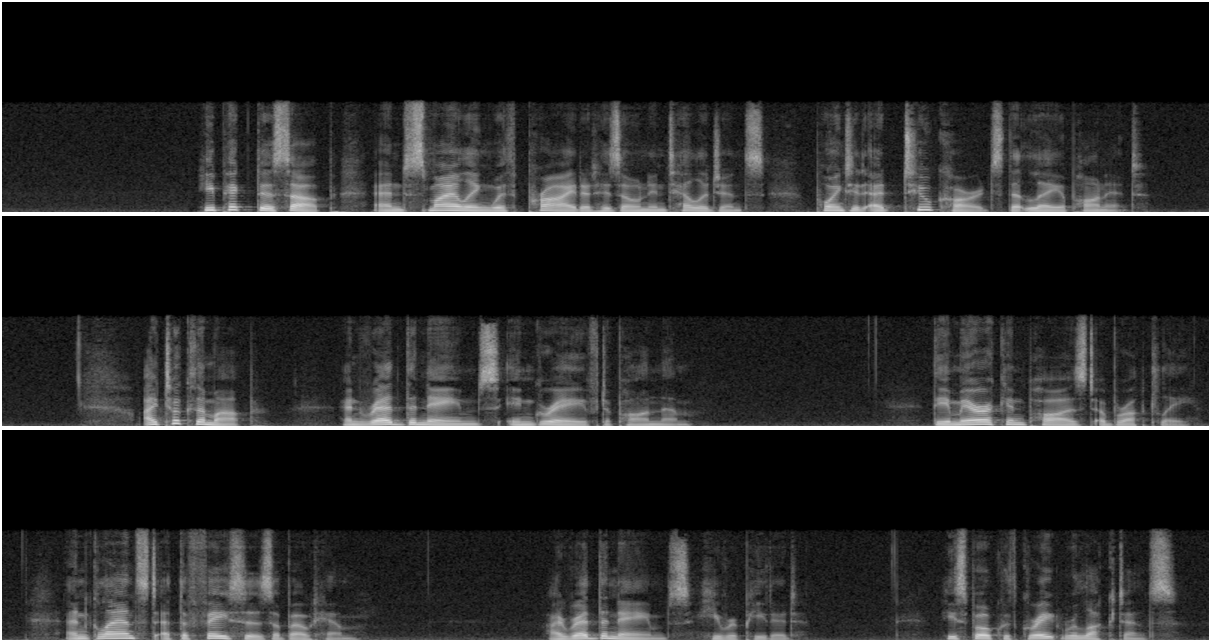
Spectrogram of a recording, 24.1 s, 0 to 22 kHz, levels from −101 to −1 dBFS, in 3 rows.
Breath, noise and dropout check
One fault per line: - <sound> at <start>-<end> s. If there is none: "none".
none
